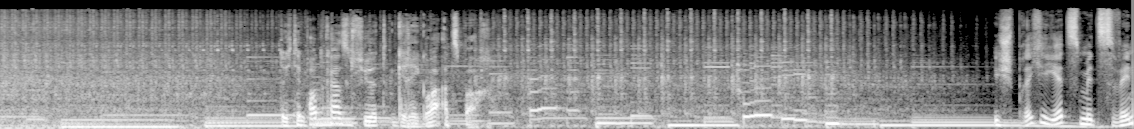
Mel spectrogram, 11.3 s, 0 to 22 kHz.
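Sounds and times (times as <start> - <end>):
tractor engine idling with low rumble: 0.0 - 11.1
speech: 2.8 - 5.1, 6.0 - 7.5, 10.0 - 11.3.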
